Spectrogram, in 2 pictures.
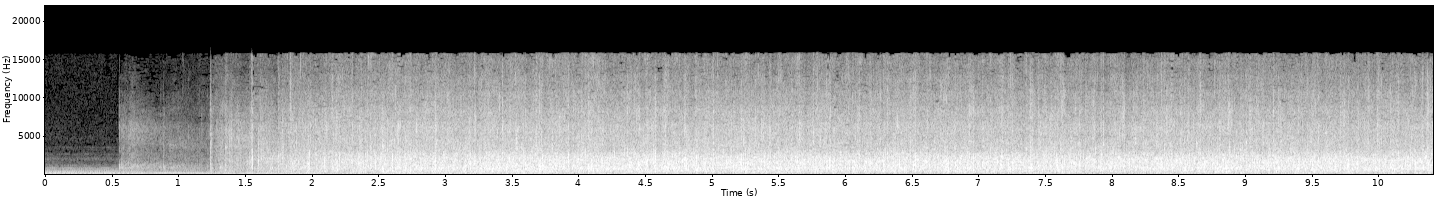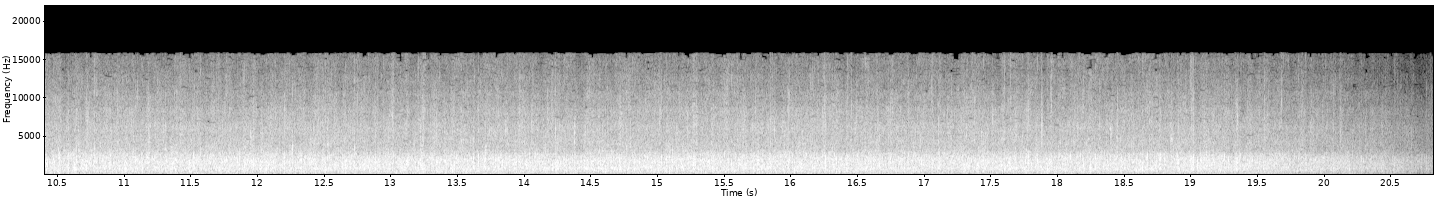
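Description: The last chord of the piano and male voices dies away in the first second. Then a large audience breaks into applause that swells over about a second and goes on steadily.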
